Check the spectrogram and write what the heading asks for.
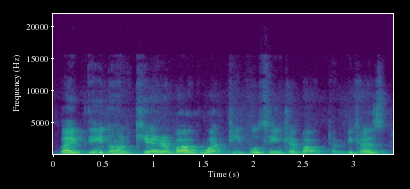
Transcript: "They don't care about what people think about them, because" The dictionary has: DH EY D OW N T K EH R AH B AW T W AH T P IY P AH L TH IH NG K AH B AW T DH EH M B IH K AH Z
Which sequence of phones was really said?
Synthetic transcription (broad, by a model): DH EY D OW N T K EH R AH B AW T W AH T P IY P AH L TH IH NG K AH B AW T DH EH M B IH K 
